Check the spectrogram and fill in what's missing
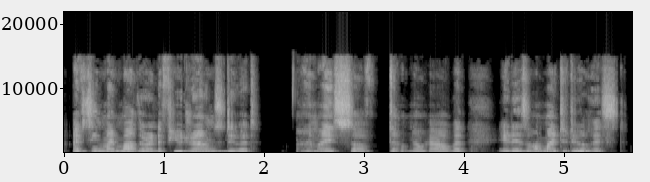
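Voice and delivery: put-on light, friendly young princess voice; sheepish and apologetic; young changeling girl. Draco's voice.

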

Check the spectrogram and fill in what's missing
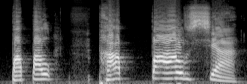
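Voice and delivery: high, loud, drawn-out gloating; taunting through laughter. A narrator's reading. Sister mocks her brother under the snow, gleeful. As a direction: crow it with stretched vowels. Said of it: "сквозь смех выдавила из себя Диди".

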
